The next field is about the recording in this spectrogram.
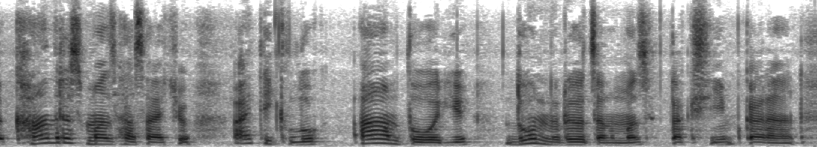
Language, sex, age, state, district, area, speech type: Kashmiri, male, 45-60, Jammu and Kashmir, Ganderbal, urban, spontaneous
